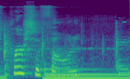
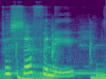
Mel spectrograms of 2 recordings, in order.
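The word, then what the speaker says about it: Persephone: Um, but she says Perseone, which is how I thought it was said. Um, but then Mr. Raturn's like, "Oh, you mean Pesphanie, the Greek goddess of the spring?" And I was like, "That's how you say it?"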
